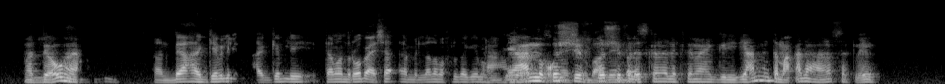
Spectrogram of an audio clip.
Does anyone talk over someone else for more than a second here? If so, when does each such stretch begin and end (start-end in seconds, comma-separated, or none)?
4.7-6.4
